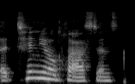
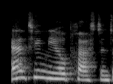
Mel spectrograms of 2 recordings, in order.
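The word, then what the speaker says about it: antineoplastons: questions but the thing to know is that attenioclastons actually I mispronounced it anti-neoplastms antineoplastones are peptides that are found in the urine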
